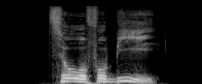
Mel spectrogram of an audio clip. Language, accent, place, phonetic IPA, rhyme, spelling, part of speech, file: German, Germany, Berlin, [t͡soofoˈbiː], -iː, Zoophobie, noun, De-Zoophobie.ogg
- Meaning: zoophobia (unusual fear of animals)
